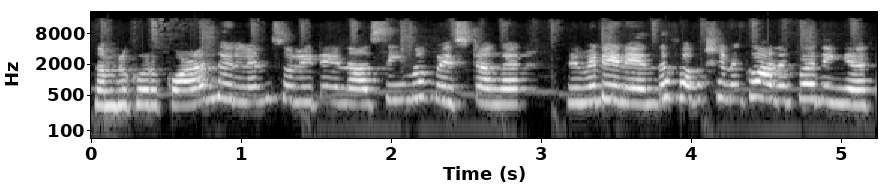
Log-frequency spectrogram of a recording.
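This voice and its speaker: A touchy, emotional wife, acted by a woman with a very high, shrill voice who scolds readily. Faint music runs underneath. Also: fairly even intonation, quick pace. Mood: hurt. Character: wife, touchy, then tender to the adopted boy. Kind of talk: comedy skit acting.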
